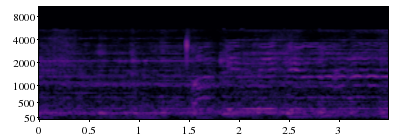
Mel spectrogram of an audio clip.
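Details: Quiet rock-style music with guitar and faint singing plays throughout, with no barking or other animal sounds.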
